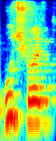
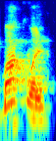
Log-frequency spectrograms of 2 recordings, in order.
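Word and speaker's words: Buchwald: Іноді некоректно його читають як Бучвальд, тому що CH там пишеться англійською літерою. Кажуть, правильно взагалі вимовляється воно взагалі як Баквальд, тобто на англійський манер чтення таких прізвищ. Але, в принципі, виходячи через німецьке походження явне цього прізвища, то, мабуть, що більш коректним буде саме таке написання.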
